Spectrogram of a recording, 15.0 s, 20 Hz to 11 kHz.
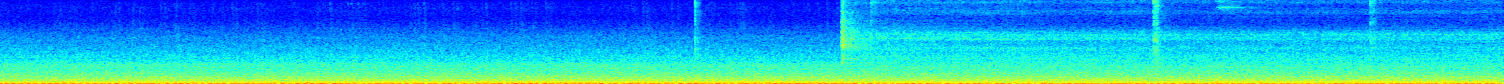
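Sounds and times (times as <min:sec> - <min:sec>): laser welding machine humming: 0:08.4 - 0:15.0.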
